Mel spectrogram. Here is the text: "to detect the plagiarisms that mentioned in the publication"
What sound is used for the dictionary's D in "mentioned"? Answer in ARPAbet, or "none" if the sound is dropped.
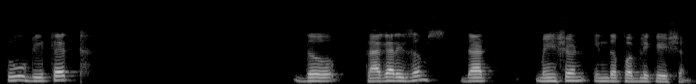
D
